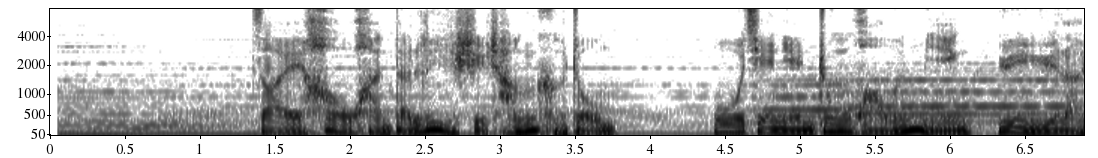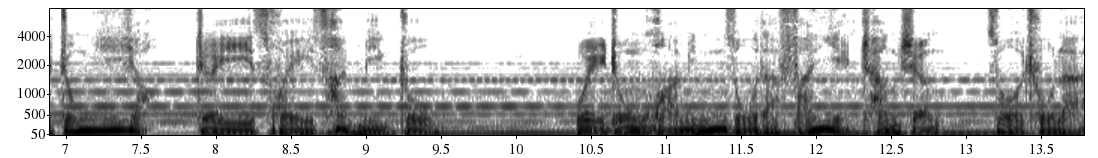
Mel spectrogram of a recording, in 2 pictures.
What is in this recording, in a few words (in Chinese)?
男 专题 历史感, 国语男声配音; 大气专题; 膏药章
